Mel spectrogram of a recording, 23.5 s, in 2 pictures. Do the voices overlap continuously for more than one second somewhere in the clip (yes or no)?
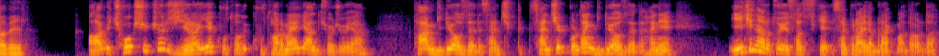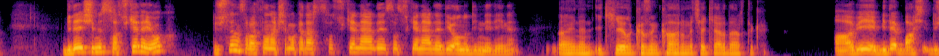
no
